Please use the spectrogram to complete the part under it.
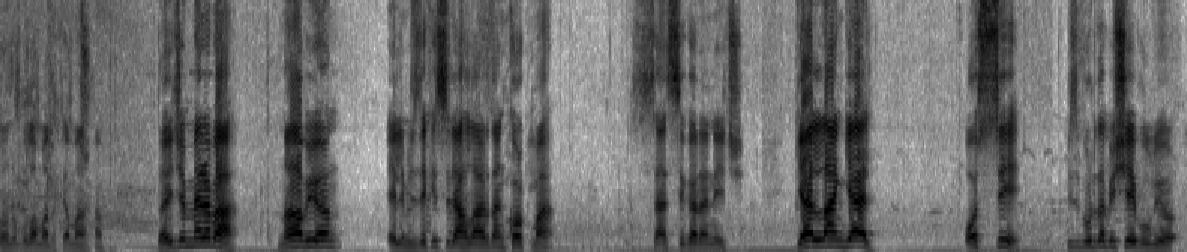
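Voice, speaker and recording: A man giving chatty let's-play commentary, swearing jokingly and getting loud and panicky when things go wrong. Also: medium pitch, a little hiss or hum. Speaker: gaming YouTuber.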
